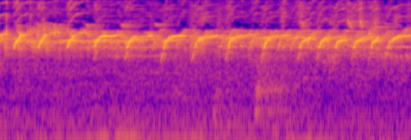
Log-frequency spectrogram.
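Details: Young canary, expected to breed well next season, working to firm up its song: clear whistled upswept notes repeated about three times a second, with a low hum underneath.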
